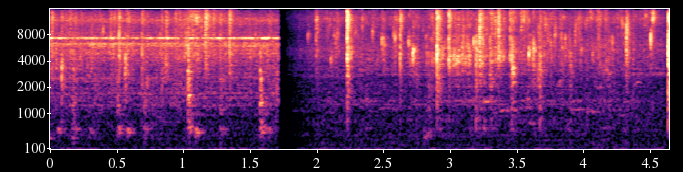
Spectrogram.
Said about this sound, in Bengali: এগুলোকে কুচি করে নিয়েছি এগুলো ঘির সাথে একটু ভেজে নেব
